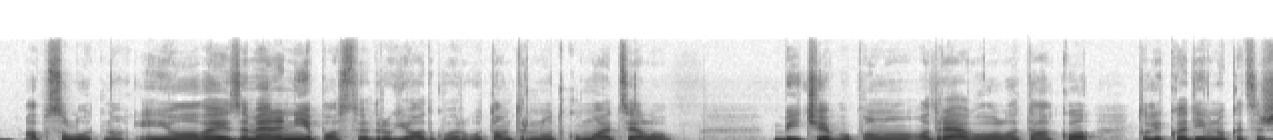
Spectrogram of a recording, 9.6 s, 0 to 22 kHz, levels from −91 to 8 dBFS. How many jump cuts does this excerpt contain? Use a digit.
1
